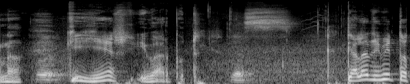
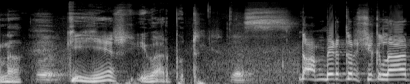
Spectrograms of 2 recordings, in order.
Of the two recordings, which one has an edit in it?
second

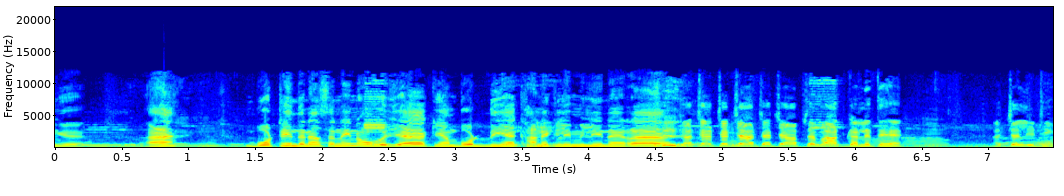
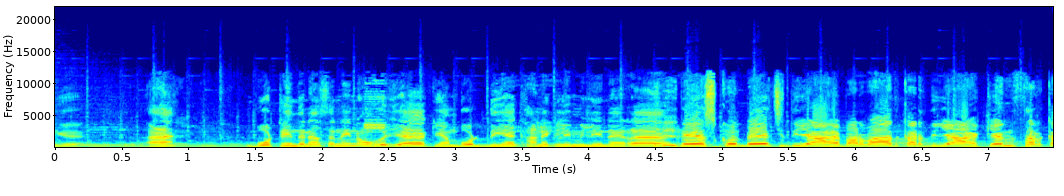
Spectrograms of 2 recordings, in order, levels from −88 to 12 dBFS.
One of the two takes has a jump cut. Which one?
second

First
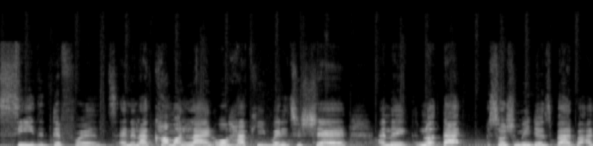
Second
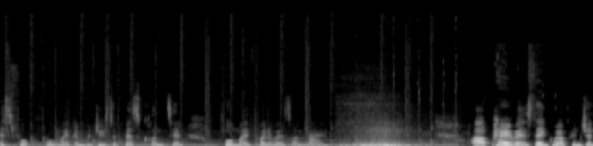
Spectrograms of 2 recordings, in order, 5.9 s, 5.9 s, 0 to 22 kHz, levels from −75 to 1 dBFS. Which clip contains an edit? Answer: second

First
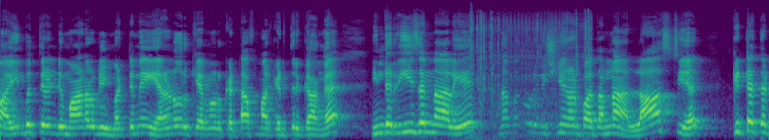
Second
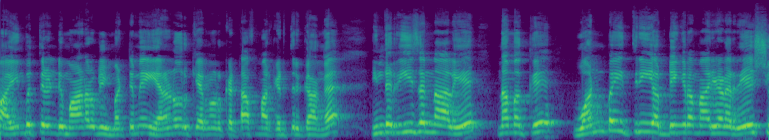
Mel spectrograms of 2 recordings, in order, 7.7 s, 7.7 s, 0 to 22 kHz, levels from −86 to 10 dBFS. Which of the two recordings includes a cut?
first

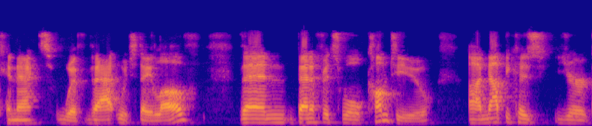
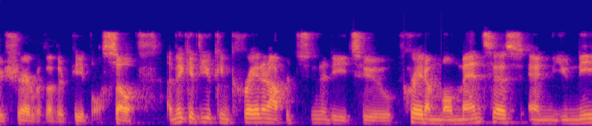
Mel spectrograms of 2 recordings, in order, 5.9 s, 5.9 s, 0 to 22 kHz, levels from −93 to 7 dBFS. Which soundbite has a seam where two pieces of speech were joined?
second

